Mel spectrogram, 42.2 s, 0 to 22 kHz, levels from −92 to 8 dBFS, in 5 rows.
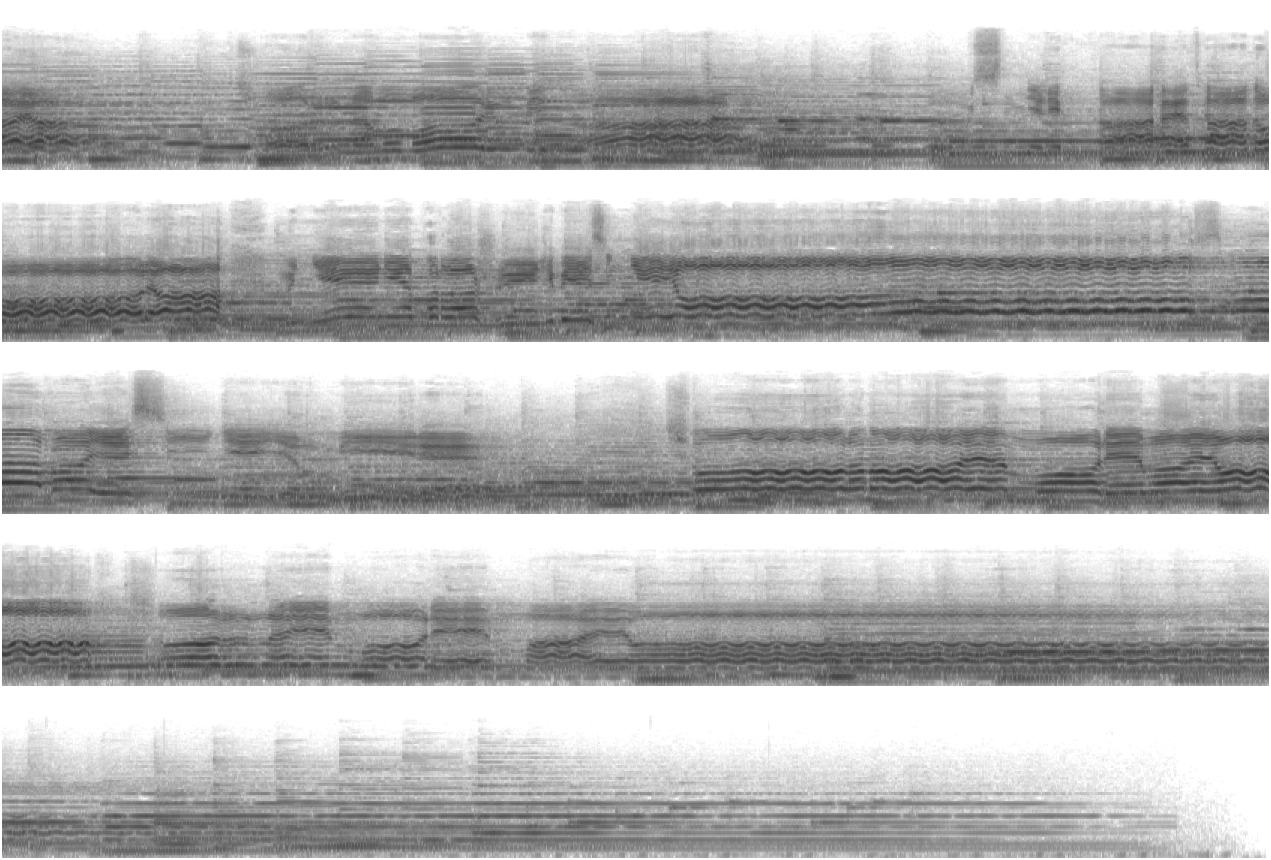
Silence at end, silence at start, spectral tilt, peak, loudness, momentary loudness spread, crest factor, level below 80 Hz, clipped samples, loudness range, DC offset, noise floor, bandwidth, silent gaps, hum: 1.15 s; 0 s; -5 dB/octave; -4 dBFS; -19 LUFS; 13 LU; 14 dB; -50 dBFS; under 0.1%; 12 LU; under 0.1%; -61 dBFS; 11.5 kHz; none; none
